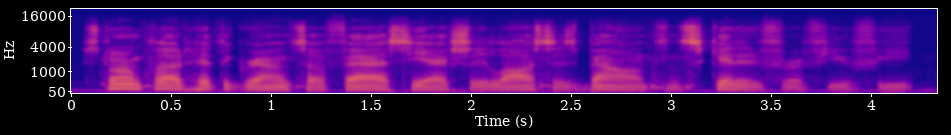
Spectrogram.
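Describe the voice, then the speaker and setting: A man's voice: medium pitch, moderate pace, clear, resonant tone, no room sound. A man narrating a dramatic story from a script as an audiobook reader. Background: faint music.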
